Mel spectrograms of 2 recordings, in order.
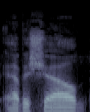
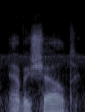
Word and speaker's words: Evusheld: The other day, they pulled Evusheld. Is that how you pronounce it? Evusheld? – Yeah, that's right.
